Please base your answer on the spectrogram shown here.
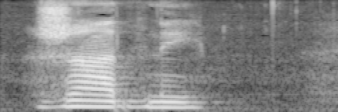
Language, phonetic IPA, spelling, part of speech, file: Ukrainian, [ˈʒadnei̯], жадний, adjective, Uk-жадний.ogg
- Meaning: greedy; avaricious, covetous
